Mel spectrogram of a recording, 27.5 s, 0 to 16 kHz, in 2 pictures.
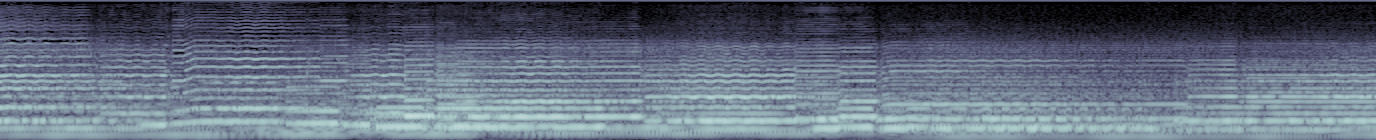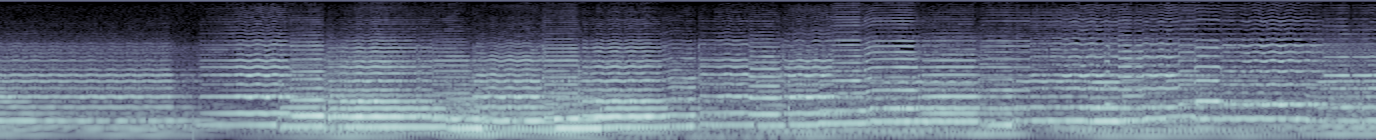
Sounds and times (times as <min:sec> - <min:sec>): Classical music: 0:00.0 - 0:27.5
Violin, fiddle: 0:00.0 - 0:27.5.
